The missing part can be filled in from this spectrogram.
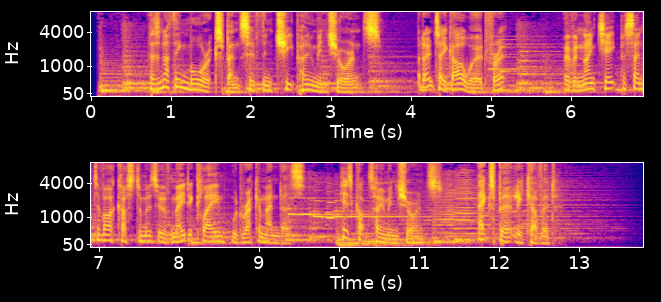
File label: COMMERCIAL Insurance; Hiscox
